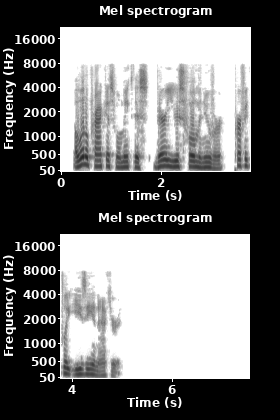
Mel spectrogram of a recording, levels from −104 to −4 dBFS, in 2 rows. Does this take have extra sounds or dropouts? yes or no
no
